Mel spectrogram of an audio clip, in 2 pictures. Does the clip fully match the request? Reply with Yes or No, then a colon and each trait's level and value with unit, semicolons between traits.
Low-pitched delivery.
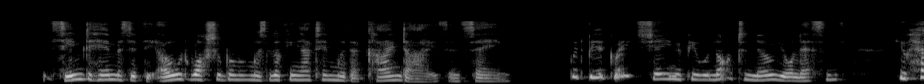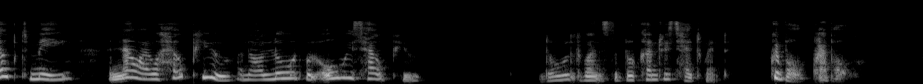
No: high, 225 Hz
